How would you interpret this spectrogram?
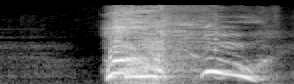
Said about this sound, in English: I need to sneeze.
